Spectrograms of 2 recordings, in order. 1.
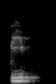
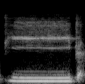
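Das beep ist kurz und abgehackt. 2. Das beep ist lang und gezogen. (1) "ähnlich wie beim EKG, das funktioniert beep" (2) "Dieser langgezogene Ton"

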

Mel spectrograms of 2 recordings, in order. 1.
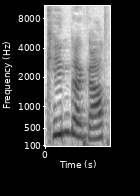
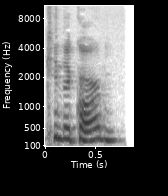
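Das Wort wird mit deutschen Lauten ausgesprochen. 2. Das Wort wird mit englischen Lauten ausgesprochen. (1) "dann musst du es auch auf Deutsch aussprechen" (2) "und nicht"

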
